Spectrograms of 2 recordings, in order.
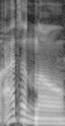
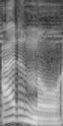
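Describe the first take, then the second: First: The t of don't is silent. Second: The same.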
